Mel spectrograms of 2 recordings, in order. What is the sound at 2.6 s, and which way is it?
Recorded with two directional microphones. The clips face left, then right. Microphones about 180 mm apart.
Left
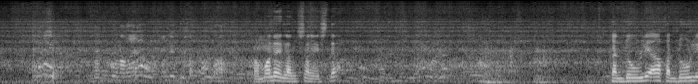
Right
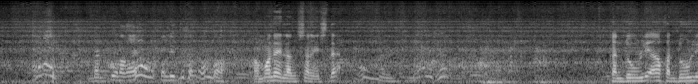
Speech, 20° left (ahead or behind).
